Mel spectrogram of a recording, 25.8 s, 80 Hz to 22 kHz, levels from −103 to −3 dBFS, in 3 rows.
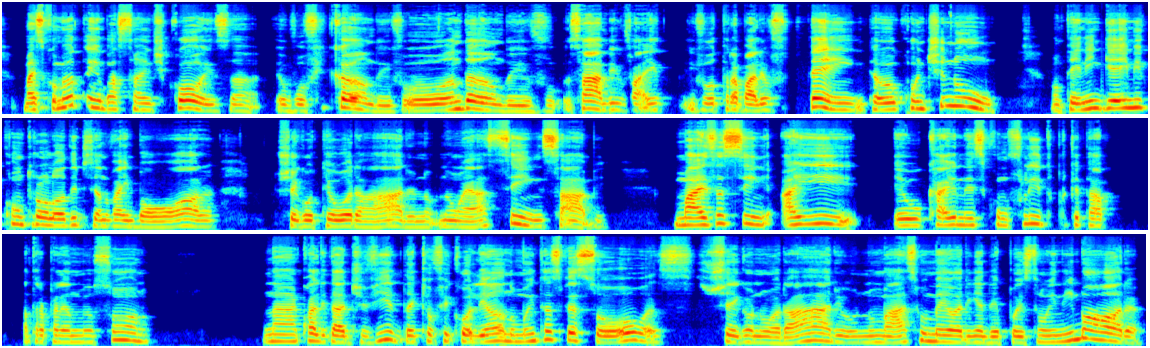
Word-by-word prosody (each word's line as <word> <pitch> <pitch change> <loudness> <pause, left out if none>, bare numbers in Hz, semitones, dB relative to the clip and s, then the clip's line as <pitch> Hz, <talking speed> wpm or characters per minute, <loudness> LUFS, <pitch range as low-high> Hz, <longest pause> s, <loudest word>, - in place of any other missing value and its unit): Mas 195 0 +6
como 240 +4 -1
eu 315 - +2
tenho 265 -6 -1
bastante 200 -3 -1
coisa, 175 -9 0
eu 175 - -7
vou 175 0 -6
ficando 200 -5 +2
e 155 - -5
vou 170 +3 0
andando 200 -6 +2
e 160 0 -3
vou 155 +2 -11
sabe, 220 -4 +4
e - - -10
vai 185 +2 -4
e - - -13
vou 190 -1 -5
trabalho 185 -1 0
f 185 - 0
tem, 225 -9 +5
então 190 -2 -2
eu 205 - 0
continuo. 235 - -1 0.4
Não 175 - -9
tem 195 -1 -1
ninguém 240 +2 +3
me 255 0 +1
controlando 230 -6 -1
e - - -4
dizendo: 190 -3 -5
"Vai 185 -1 -2
embora, 175 +2 -3 0.4
chegou 180 -2 -2
teu 180 +1 -3
horário". 170 -1 -2
Não 160 - -11
não 175 -2 -6
é, 160 - -2
assim, 200 0 0
sabe. 180 - +4 0.5
Mas, 220 +2 +5
assim 260 -3 +8
aí 245 +2 -1 0.2
eu 200 0 -1
caio 225 +1 -1
nesse 215 0 +1
conflito, 235 +4 -6
porque 225 - -8
tá 200 -2 -5 0.4
atrapalhando 190 -1 -6
meu 185 0 -9
sono, 235 -1 -3 0.8
na 205 +1 -4
qualidade 195 -5 0
de 180 - -10
vida, 225 -3 -3
que 190 - -8
eu - - -5
fico 215 - -3
olhando 200 +1 -1
muitas 230 +6 0
pessoas 225 -3 +3
chegam 190 -2 -3
no 180 - -4
horário, 185 +3 -2
no 180 +1 -7
máximo 185 +6 -1
meia 195 -2 0
horinha 180 0 -2
depois 175 0 -3
tão 190 0 -4
indo 195 +2 -6
embora. 240 -7 +1
195 Hz, 175 wpm, -24 LUFS, 180-230 Hz, 0.8 s, assim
